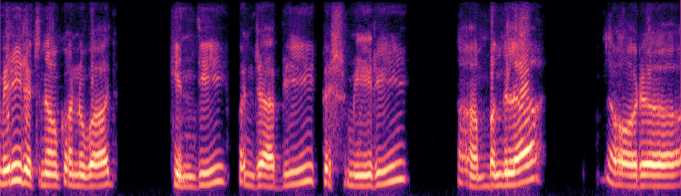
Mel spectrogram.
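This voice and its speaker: In a dry, close recording with no echo, a man with a high pitch and a dark, mellow tone talks with ordinary pitch variation and long, frequent pauses. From Jammu, Udhampur. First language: Dogri (speaking Hindi). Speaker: author and former broadcaster. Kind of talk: interview. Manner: formal; halting.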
